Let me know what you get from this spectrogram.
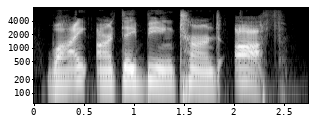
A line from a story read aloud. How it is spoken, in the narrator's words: Gelson demanded angrily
